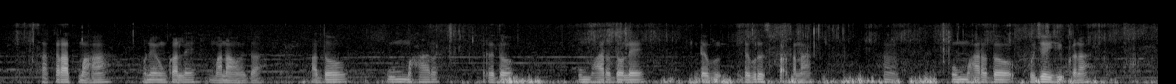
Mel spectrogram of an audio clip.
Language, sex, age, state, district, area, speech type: Santali, male, 18-30, West Bengal, Uttar Dinajpur, rural, spontaneous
